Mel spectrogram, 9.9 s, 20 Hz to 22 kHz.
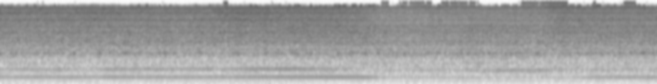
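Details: Omtech CO2 laser air assist on the stock 16W air pump, after swapping the stock lens tube and nozzle for a Cloudray L-series lens tube with N03 nozzle: steady airflow hiss and fan tone climbing slightly in pitch; air speed rose from about 2.75 to 4.35 m/s (+58%).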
